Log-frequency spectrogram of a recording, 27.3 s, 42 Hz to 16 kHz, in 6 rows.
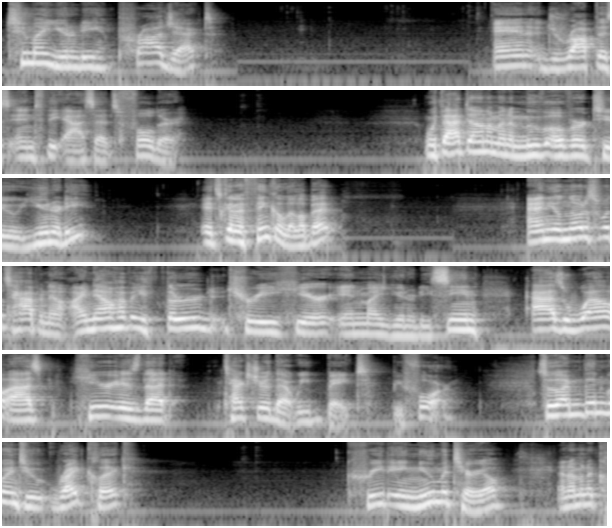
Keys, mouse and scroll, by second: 6.7 click.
